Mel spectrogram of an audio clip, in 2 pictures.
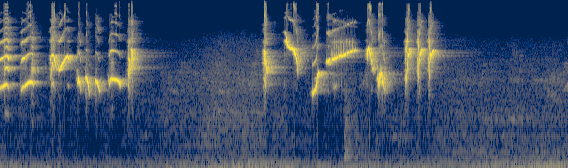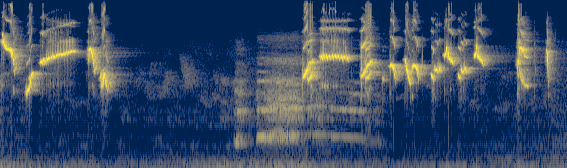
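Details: Orange-headed thrush singing a tutor recording for the teler style. Long bouts of rapid, varied whistles and chirps are separated by short pauses, and a few lower notes mix into the final bout.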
